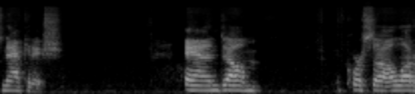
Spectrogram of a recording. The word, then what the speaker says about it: Natchitoches: at it on the map, it looks like Natchitoches. but it's actually pronounced Natchitoches. And of course, a lot of folks that live there, joke and call it nacho toe cheese, but or Naca trash. But yeah, Natchitoches was the way to say it.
